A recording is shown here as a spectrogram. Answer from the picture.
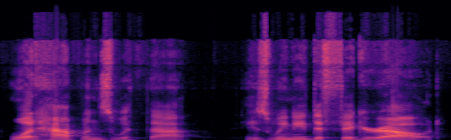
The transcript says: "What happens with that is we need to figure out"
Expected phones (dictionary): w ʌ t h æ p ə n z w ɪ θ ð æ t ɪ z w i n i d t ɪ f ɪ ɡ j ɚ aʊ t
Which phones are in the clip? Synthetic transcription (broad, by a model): w ʌ t h æ p ə n z w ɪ ð æ t ɪ z w i n i d t ɪ f ɪ ɡ j ɚ aʊ t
